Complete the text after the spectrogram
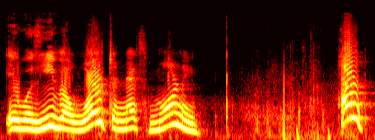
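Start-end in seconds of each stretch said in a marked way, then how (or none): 3.4-3.7 high panicked yell; yelling for help. Acted. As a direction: cry out for help in fright. Arthur wakes to scare.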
